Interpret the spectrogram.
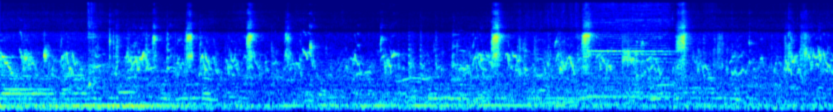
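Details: Yellow Indian ringneck parakeet, a talking pet bird, giving a run of short, harsh chirps and squawks about once a second, over steady background hiss and a low hum.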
